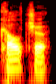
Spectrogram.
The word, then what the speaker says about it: culture: should pronounce the word culture correctly the first you is pronounced like the ooh in but and the last syllable is pronounced sure here are some other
